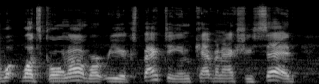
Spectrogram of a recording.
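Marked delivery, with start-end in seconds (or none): none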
